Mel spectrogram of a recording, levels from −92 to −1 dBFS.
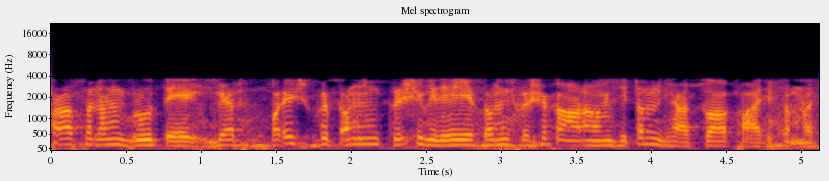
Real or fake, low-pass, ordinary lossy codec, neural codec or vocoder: fake; 3.6 kHz; none; codec, 16 kHz, 2 kbps, FreqCodec, larger model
